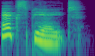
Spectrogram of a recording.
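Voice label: "expiate", English, British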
